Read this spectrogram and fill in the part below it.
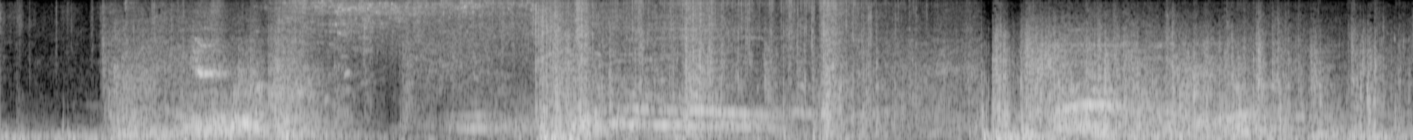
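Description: Walls and furniture crash and splinter loudly.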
